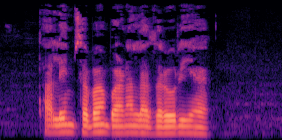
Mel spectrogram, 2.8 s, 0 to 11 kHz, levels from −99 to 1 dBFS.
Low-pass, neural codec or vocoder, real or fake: 9.9 kHz; none; real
